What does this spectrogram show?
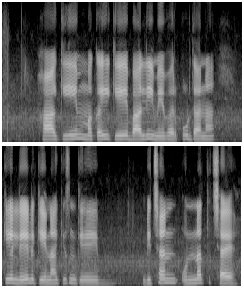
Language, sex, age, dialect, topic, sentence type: Maithili, female, 25-30, Bajjika, agriculture, question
